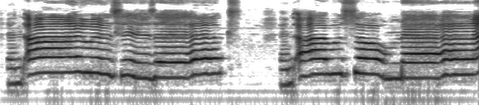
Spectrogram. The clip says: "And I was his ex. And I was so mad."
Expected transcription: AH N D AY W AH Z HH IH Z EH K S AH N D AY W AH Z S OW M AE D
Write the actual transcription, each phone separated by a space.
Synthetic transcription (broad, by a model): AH N AY W AH Z HH IH Z EH K S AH N AY W AH Z S OW M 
